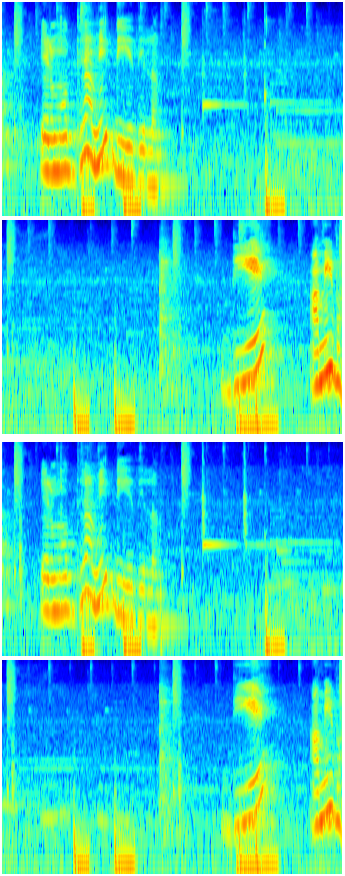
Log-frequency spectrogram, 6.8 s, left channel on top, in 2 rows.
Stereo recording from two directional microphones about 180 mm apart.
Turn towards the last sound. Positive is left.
turn(degrees=25)  # may be behind; listen again after turning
